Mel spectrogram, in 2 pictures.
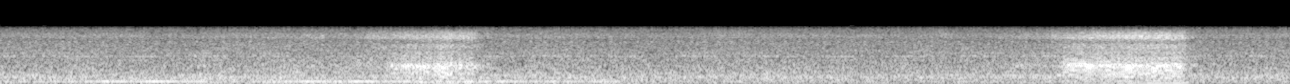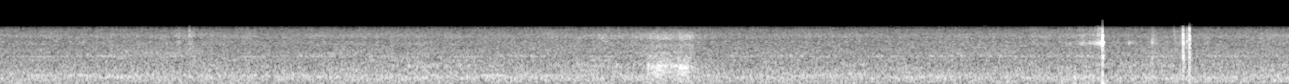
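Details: A Boston terrier, a short-nosed dog, fighting off a nap: three rough, snorting snores on breathing in, a few seconds apart, over steady room noise; snoring.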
